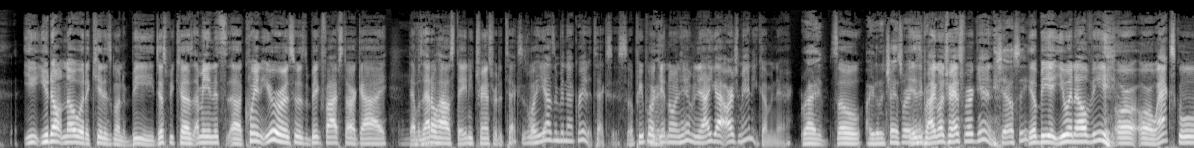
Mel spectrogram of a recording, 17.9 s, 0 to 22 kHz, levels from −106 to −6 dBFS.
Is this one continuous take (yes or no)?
no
